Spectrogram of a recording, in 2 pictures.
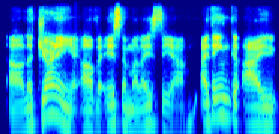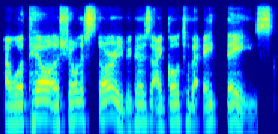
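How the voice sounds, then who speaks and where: Middle-aged taiwanese guy, english not his first language, slow and halting, lots of uhs, dry sound. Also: mid-range voice, dry recording. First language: Chinese. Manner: halting, many fillers and restarts. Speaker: dentist giving a guest talk. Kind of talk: prepared presentation on a video call.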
